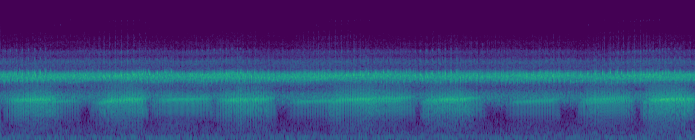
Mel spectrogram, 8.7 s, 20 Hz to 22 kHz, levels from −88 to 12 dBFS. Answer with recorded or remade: recorded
